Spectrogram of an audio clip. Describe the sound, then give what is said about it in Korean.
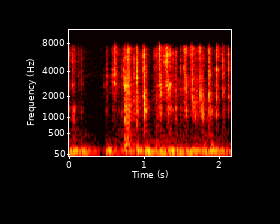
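Rapid, uneven clatter of computer keyboard typing, many keystrokes in quick succession with a brief pause near the start, fairly loud and steady over a low background hum. “이, 지금 키보드 치는 사람 누구야?”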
